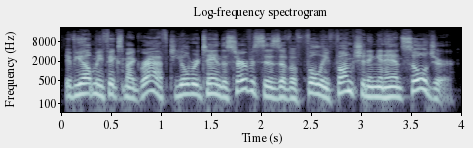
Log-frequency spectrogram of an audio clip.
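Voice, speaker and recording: Game companion: actress as plain-spoken female ex-army medic, wary and folksy, mid pitch with lively swings, close dry recording. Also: quick pace, dry recording, close to an everyday voice. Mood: wry, guarded. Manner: folksy, drawling frontier speech with ain't and folk. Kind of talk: video game character dialogue.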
